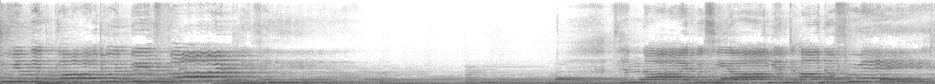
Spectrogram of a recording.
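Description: A woman singing a musical-theatre ballad in a trained, operatic style with vibrato, accompanied by a grand piano. The voice drops out for about three seconds in the middle while the piano carries on, then comes back.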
